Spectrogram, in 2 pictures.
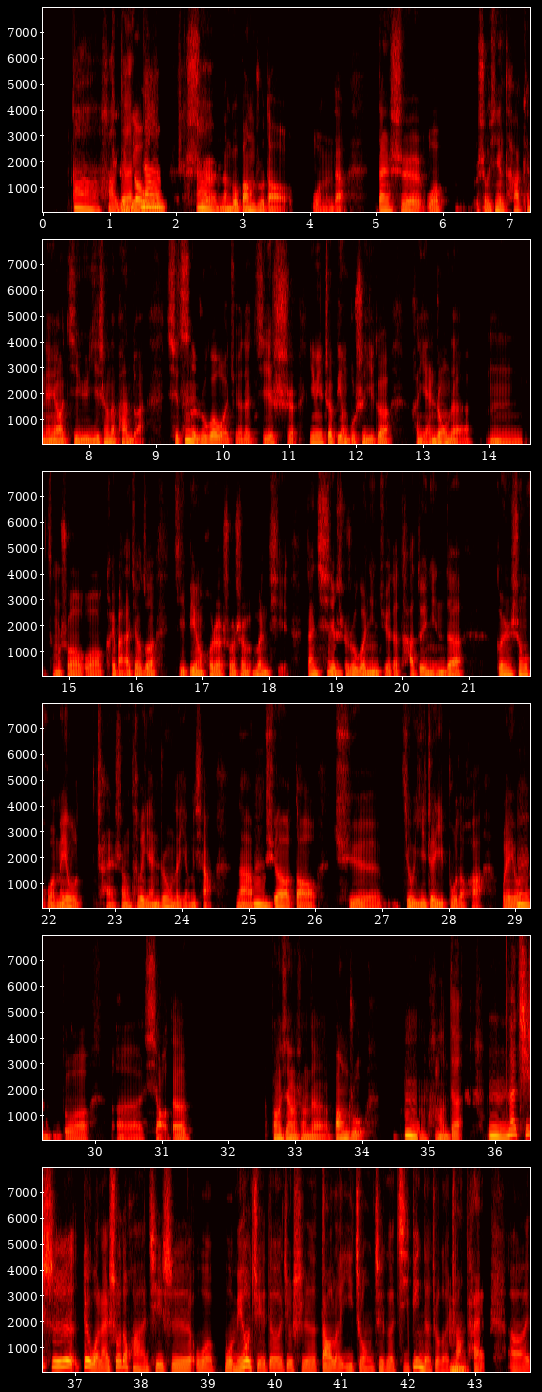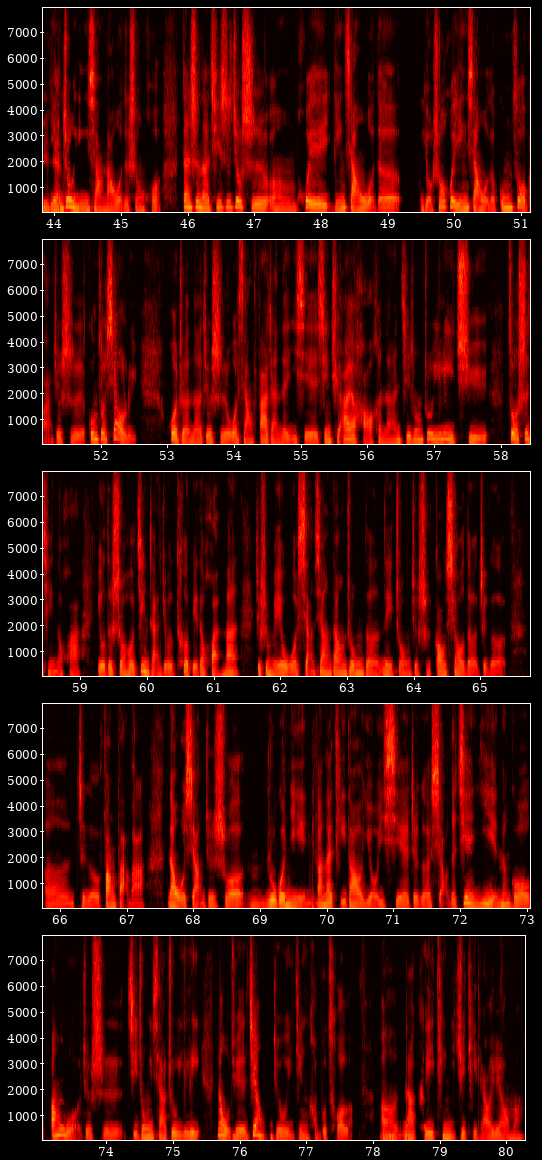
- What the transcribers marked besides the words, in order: other background noise
- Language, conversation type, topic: Chinese, advice, 开会或学习时我经常走神，怎么才能更专注？
- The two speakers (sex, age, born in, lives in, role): female, 55-59, China, United States, user; male, 30-34, China, United States, advisor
